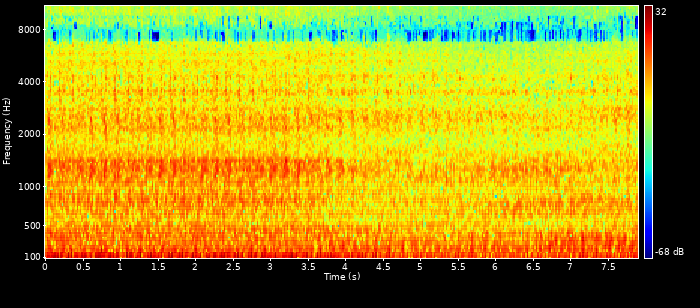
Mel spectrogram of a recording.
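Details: Ford F250 idling: heavy deep rumble with a light, fairly regular ticking, two or three a second, like two spoons clicking, coming and going at idle; truck runs fine, source unknown.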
